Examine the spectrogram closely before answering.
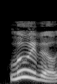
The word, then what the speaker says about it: Louisville: Is that how you pronounce it? Louisville? Louisville, yeah.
